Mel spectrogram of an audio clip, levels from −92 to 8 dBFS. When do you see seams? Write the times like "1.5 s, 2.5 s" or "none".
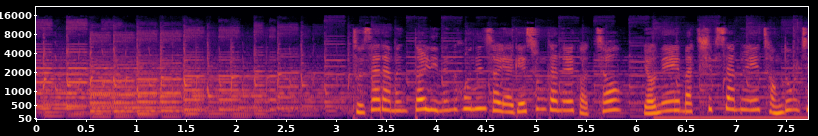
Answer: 3.0 s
